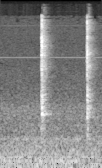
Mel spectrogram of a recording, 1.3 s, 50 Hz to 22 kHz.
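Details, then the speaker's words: RF-KIT B26-RF2K+ LDMOS amplifier kit, newly built, at power-on with an Arduino Mega 2560 inside: two sharp, crisp clicks about half a second apart in a quiet room; relays pulling in normally. "Oh, heard some relays clicking. That's a good sign."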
